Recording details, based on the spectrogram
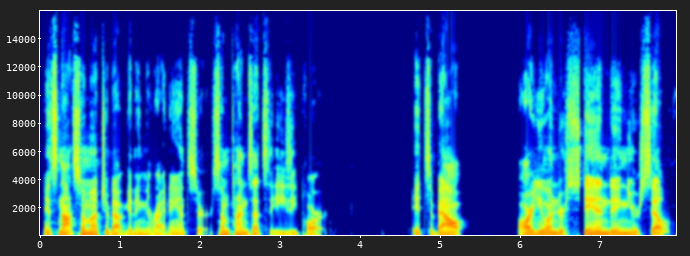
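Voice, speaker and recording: A man with a mid-pitched voice chats as a podcast co-host. He is reflective and emphatic, often repeating a phrase to drive it home. The recording is dry and close. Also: big pitch swings, moderate pace, a bit bright, dry recording. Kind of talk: casual discussion.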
